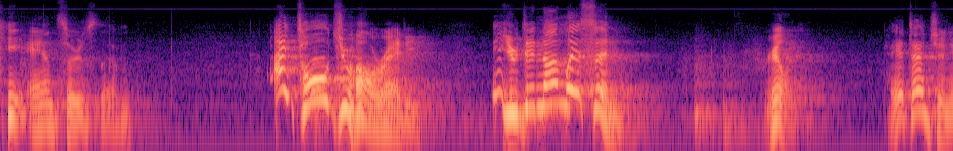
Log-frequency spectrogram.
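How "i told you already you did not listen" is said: high, loud, fed-up retort; fed-up blind man scolding the Pharisees; exasperated blind man. Acted. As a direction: snap back, tired of repeating yourself. Frustrated man answering the Pharisees.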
